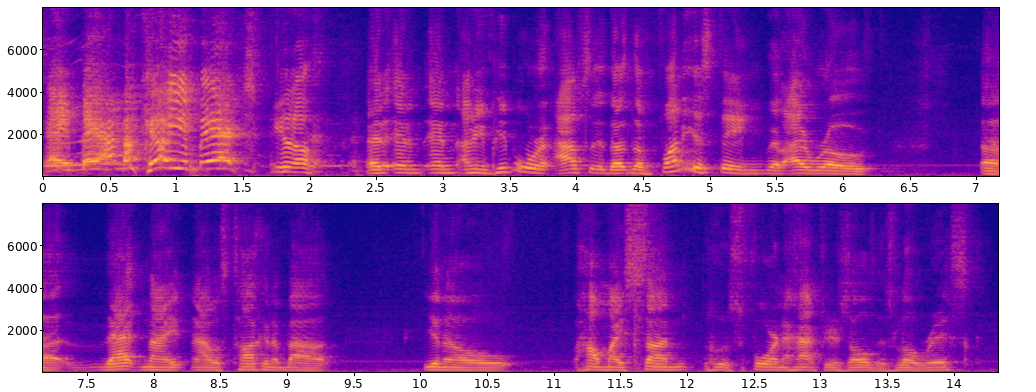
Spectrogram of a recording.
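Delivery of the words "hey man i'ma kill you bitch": shrill, loud, high, menacing screeching rant. Retelling a stand-up bit, doing a Joe Exotic impersonation. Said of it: "Joe Exotic impersonation".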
